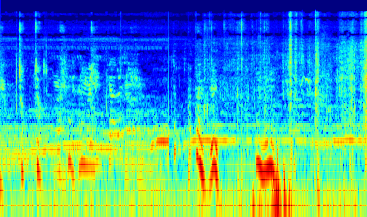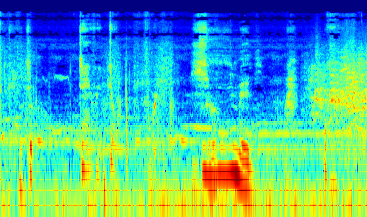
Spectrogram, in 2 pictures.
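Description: A young man calls out excitedly close by.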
